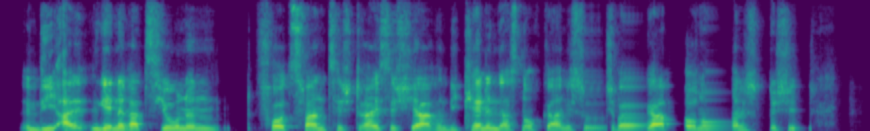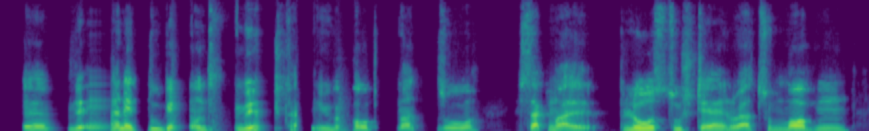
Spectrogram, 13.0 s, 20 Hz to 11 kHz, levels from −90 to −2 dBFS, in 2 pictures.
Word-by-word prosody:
äh, 140 - -5
die 140 +3 +1
alten 155 -1 +3
Generationen 150 +1 +3 0.3
vor - - +3
20, 135 -1 +1
30 130 0 0
Jahren, 135 -1 +5
die 115 - -8
kennen 160 +4 +3
das 120 - -1
noch 120 0 -5
gar - - +1
nicht 120 -1 -6
so. 75 0 -9
Es - - -9
gab 130 +5 +3
auch 125 - +1
noch 120 -1 -5
gar 130 - 0
nicht 120 -2 -9
richtig, 125 -5 -7 0.7
äh, 120 -1 0
Internetzugänge 145 - 0
und 125 -3 -5
Möglichkeiten, 125 -1 -2
überhaupt 120 +1 -5
mal 120 0 -4
so, 115 0 -4 0.3
ich - - -10
sage - - +2
mal, - - 0
bloßzustellen 130 -3 +2
oder 120 - +1
zu - - -8
mobben. 135 +2 +1
130 Hz, 165 wpm, -25 LUFS, 120-145 Hz, 0.7 s, Jahren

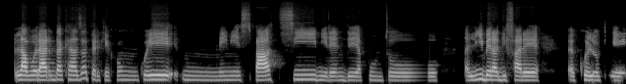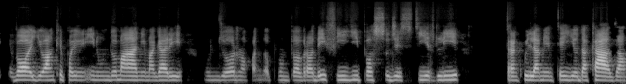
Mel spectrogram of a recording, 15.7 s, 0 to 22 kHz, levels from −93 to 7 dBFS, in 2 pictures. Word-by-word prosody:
lavorar 205 -1 +5
da 215 0 +1
casa 215 +4 -1
perché 195 -6 -8
comunque, 205 +2 +1
mhmm, 195 -2 -10
nei 195 +1 -7
miei 200 0 -7
spazi 220 +3 +1
mi 195 -2 -6
rende, 185 0 -5
appunto, 180 -1 -8 0.4
libera 210 0 +3
di 200 - -3
fare, 185 -1 +1 0.3
ehm, - - -6
quello 195 -3 0
che 180 -2 -5
voglio 195 0 +4
anche 190 +3 +1
poi 195 +1 -6
in 200 - -6
un 195 0 -8
domani, 195 -1 +4
magari, 185 0 0 0.3
un 190 0 -14
giorno 190 -1 -4
quando 180 - -14
appunto 190 -1 -9
avrò 185 0 -1
dei 210 +3 -1
figli, 200 0 -4
posso 195 +1 -3
gestirli 195 +2 -2 0.5
tranquillamente 190 0 +1
io 190 -1 0
da 185 0 +1
casa. 185 -2 +7
195 Hz, 145 wpm, -25 LUFS, 185-200 Hz, 0.5 s, casa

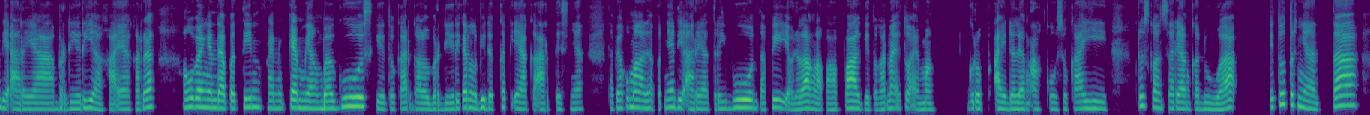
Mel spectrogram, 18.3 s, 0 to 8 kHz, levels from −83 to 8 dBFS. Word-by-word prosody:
di 195 -3 0
area 165 0 -1
berdiri 175 +4 -1
ya 160 - -3
Kak - - -3
ya, 165 0 -3
karena 200 +8 +1 0.4
aku 220 - +3
pengen 215 -2 +4
dapetin 200 +3 +2
fancamp 195 0 +2
yang 185 -1 +1
bagus 230 +6 +5
gitu 165 0 -3
kan, 170 +2 -3
kalau 160 -1 -2
berdiri 165 +2 -3
kan 205 -1 +3
lebih 185 -1 +1
dekat 215 +5 -6
ya 165 -2 -1
ke - - -5
artisnya. 165 +1 -6 0.2
Tapi 195 +3 -4
aku 220 - -6
malah 200 -3 +2
dapatnya 210 +3 -3
di 200 - +1
area 170 0 -2
tribun, 185 +5 +3
tapi 180 +4 -2
ya - - -1
udahlah 170 +3 +2
nggak - - -16
apa-apa 175 +4 +3
gitu 155 -1 -6
karena 165 +5 -2
itu - - -4
emang 160 0 -3 0.4
grup 180 +1 -2
idol 175 0 +2
yang 165 - -7
aku 170 0 -5
sukai. 175 +1 -2 0.4
Terus 245 0 +1
konser 195 -4 -2
yang 175 -1 -1
kedua 165 +3 +1 0.5
itu 280 +7 +2
ternyata 240 - +2
180 Hz, 165 wpm, -23 LUFS, 165-205 Hz, 0.5 s, bagus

